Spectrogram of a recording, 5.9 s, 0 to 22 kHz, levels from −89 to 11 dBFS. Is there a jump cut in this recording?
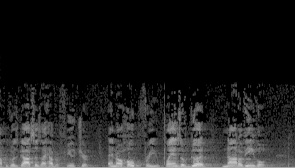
no; 0 cuts

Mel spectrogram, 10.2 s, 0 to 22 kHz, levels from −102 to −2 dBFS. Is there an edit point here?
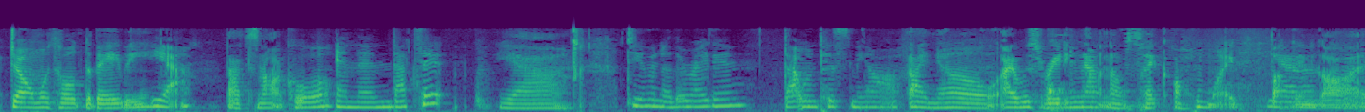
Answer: no; 0 cuts

